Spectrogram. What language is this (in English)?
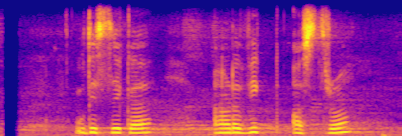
Nepali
